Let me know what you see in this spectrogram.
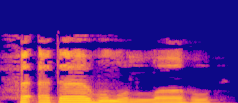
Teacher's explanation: لو آتاهم تكون نعم، وتكون الهمزة مرسومة قبل الألف في بحر بين الفاء والألف وليست فوق رأس الألف، فهكذا تقرأ فأتاهم الله بدون مد الهمزة المفتوحة بل فقط زمن فتحتها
